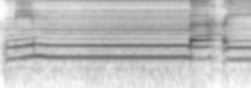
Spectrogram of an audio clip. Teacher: Dan terakhir pada kata mim mahis terdapat mad bertemu dengan huruf yang disukunkan karena waqaf. Ini dinamakan mad arid, maka harus dibaca panjang selama 6 harokat.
